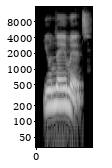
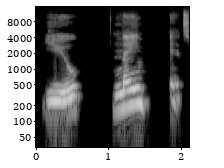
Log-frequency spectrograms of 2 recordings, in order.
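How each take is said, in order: First: Said in the usual way. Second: Slow, with a gap between words; word-by-word model. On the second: Shown as a demonstration. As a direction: dictate it calmly and slowly. Teacher models phrase word by word.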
